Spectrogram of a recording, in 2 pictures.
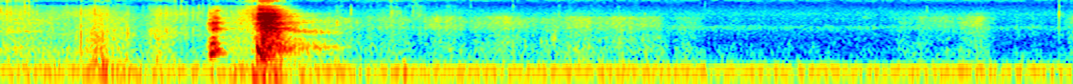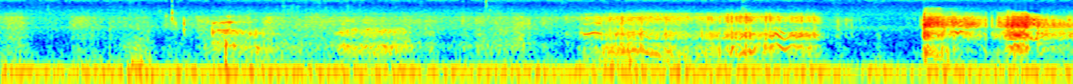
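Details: Two quick sneezes, a small one then a louder burst, followed by quiet sniffling, from a person with a cold and heavy nasal congestion.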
